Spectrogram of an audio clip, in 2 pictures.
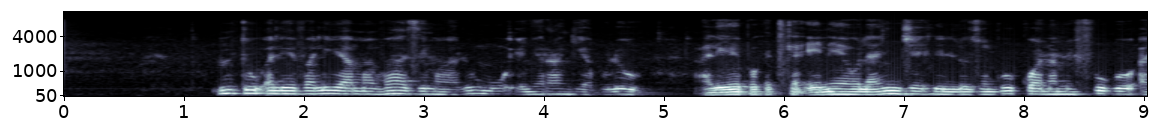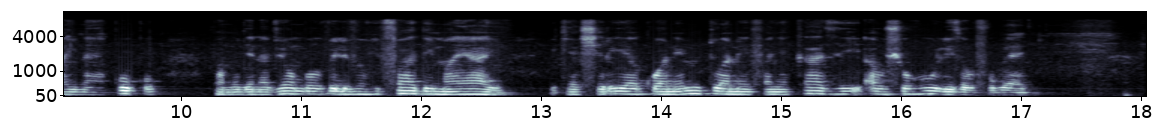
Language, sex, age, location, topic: Swahili, male, 18-24, Dar es Salaam, agriculture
